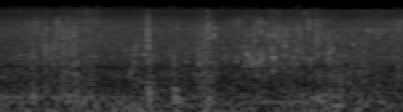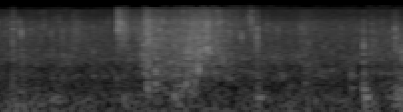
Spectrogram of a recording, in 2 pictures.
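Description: Water moving around a bamboo river raft, with low wind rumble on the microphone and a brief rushing swish about four seconds in.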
